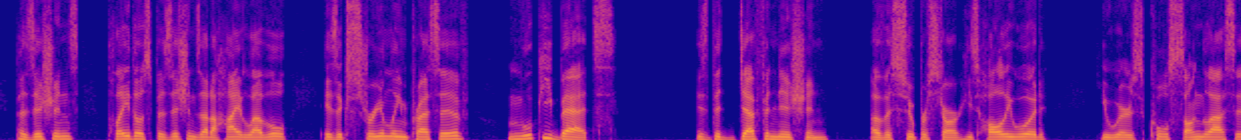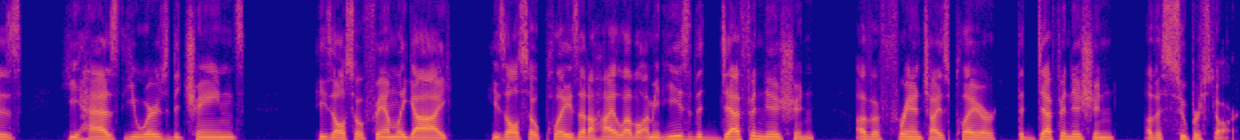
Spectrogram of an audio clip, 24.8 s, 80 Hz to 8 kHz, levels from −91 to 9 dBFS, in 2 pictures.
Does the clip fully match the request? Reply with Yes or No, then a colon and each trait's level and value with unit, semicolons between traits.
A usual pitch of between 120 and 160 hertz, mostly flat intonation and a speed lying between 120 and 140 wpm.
Yes: low, 135 Hz; narrow, 2.3 semitones; slow, 135 wpm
